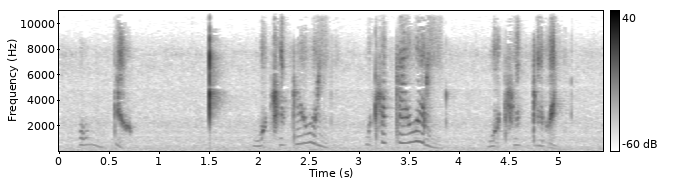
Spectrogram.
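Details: Pet budgie, a young male, chattering his cute new phrases: short, squeaky, speech-like syllables with sliding pitch, separated by brief gaps and ending in a descending note.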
